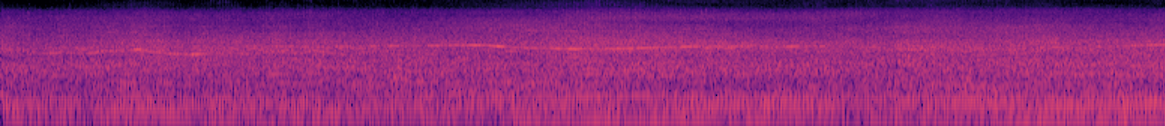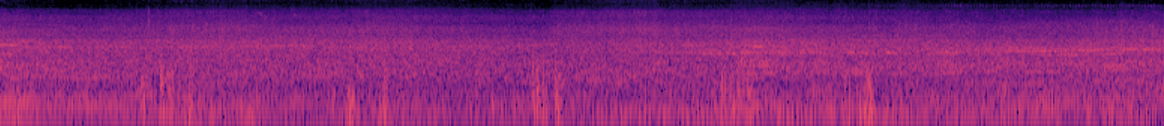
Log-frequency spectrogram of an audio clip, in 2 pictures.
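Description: Auto-rickshaw and car engines running steadily as the vehicles wade through a flooded road, over a continuous wash of water churned by the wheels. A few short knocks come in the second half.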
